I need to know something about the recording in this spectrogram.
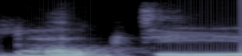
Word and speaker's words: bhakti: your baptism your dedication bhakti is spelled p h a k t i park d so there's an h in there which you should enunciate because there's an aspirated bar sound and an unaspirated bar sound and they're different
